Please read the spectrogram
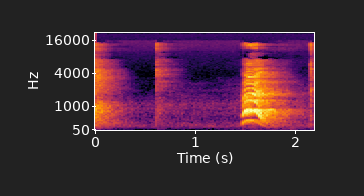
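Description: A woman's single loud exclamation, "Hey!", falling in pitch, about one and a half seconds in after a short silence.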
